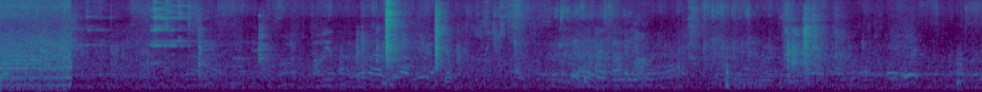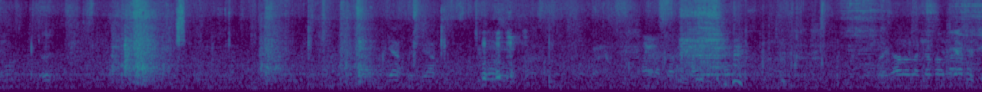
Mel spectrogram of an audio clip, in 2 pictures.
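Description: Metal fence panels clank and rattle as they are moved.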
